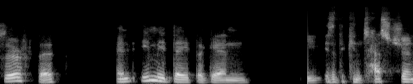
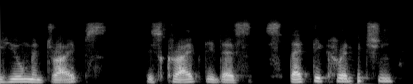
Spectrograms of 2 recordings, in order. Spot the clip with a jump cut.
first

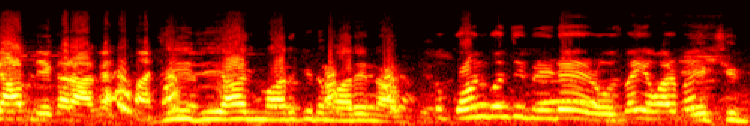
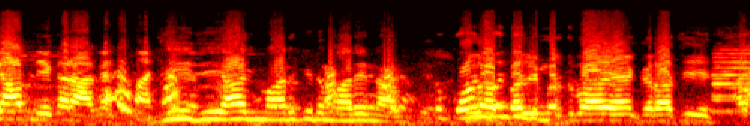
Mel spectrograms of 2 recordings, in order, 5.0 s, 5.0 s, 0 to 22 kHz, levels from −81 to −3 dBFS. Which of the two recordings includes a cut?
second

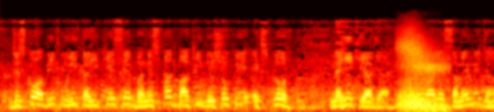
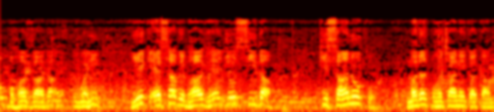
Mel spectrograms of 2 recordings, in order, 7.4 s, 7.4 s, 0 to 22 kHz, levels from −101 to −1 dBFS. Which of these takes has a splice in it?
first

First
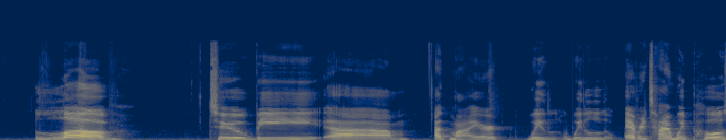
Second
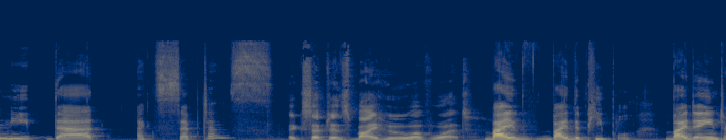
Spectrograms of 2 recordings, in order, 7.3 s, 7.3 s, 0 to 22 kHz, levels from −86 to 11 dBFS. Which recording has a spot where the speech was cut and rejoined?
second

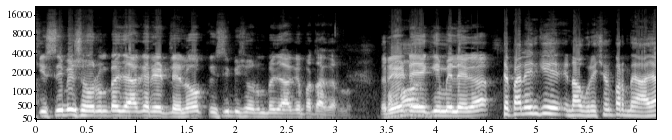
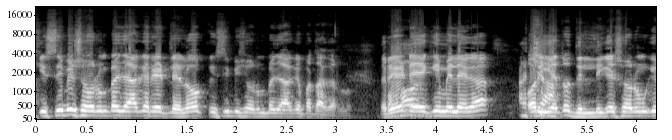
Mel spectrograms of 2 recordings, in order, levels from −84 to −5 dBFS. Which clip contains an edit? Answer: first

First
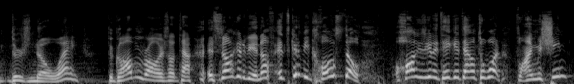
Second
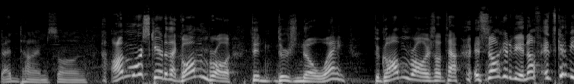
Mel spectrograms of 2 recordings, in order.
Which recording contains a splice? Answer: second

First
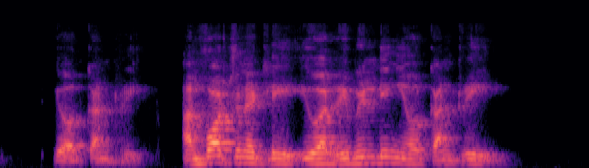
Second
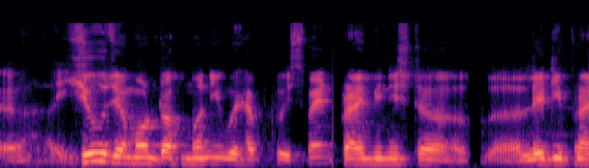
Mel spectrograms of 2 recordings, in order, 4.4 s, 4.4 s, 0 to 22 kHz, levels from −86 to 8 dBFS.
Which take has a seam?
second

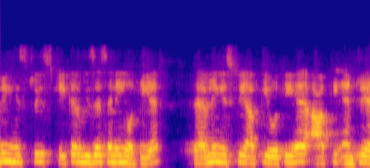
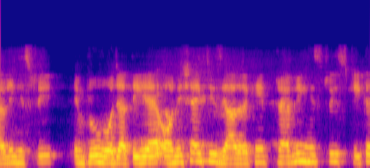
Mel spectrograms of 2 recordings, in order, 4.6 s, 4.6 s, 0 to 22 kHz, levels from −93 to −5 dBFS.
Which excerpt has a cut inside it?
second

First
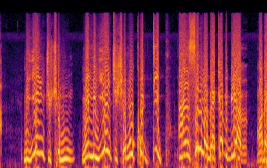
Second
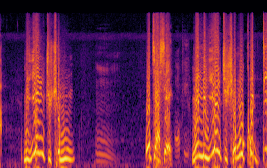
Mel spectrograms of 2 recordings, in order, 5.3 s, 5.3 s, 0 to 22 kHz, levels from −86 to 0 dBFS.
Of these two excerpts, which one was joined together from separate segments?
first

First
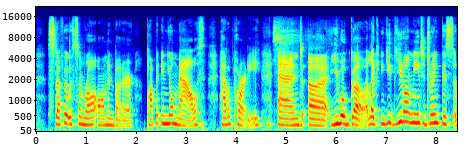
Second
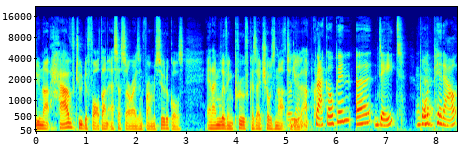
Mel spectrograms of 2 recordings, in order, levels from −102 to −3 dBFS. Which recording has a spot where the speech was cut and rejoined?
second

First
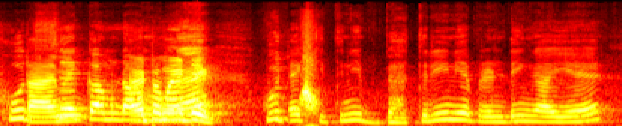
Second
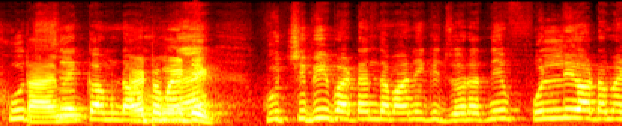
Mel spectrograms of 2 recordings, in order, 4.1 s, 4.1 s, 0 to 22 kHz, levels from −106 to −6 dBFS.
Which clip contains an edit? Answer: first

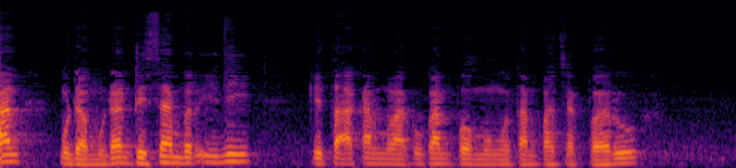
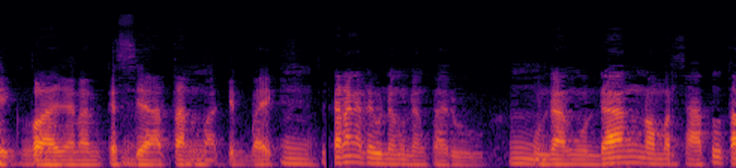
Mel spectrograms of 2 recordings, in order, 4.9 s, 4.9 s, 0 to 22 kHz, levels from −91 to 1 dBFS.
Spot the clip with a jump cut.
second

